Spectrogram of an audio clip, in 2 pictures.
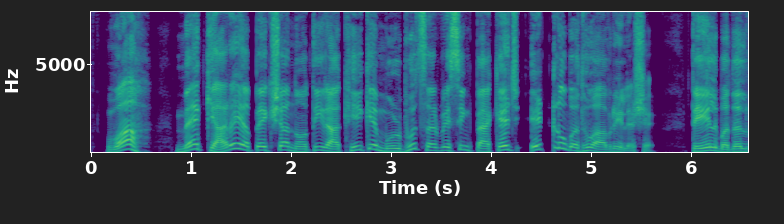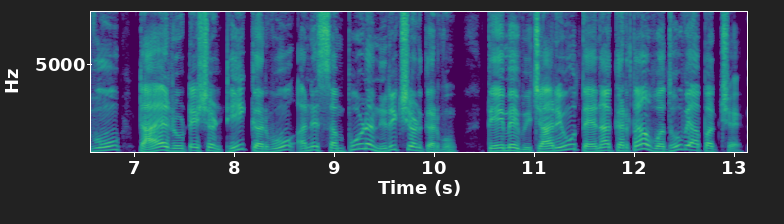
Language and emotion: Gujarati, surprised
